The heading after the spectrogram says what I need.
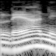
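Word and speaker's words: lernen: 여러분 우리가 아직이 단어 안 배웠던 거 같은데 레르헨 보통 이제 독일로 발음에서 레아낸 이렇게 하는데 레아낸이란 말은 배운다는 뜻이고요.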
